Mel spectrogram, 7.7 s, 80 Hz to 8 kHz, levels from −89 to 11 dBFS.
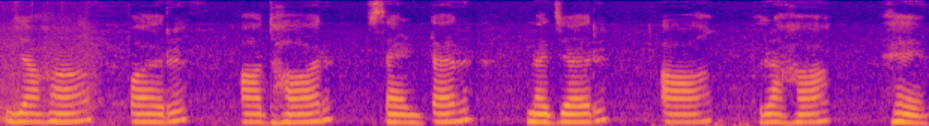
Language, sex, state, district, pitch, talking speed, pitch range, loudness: Hindi, female, Haryana, Charkhi Dadri, 190 Hz, 60 wpm, 185-215 Hz, -16 LUFS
